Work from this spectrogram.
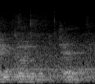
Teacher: We had a release at the beginning of day, but between them we had a long hold. We didn't have a separate approach, hold, release for the two Ds. We don't say good day, we say good day. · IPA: [ˈgʊd̚ ˈdeɪ]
